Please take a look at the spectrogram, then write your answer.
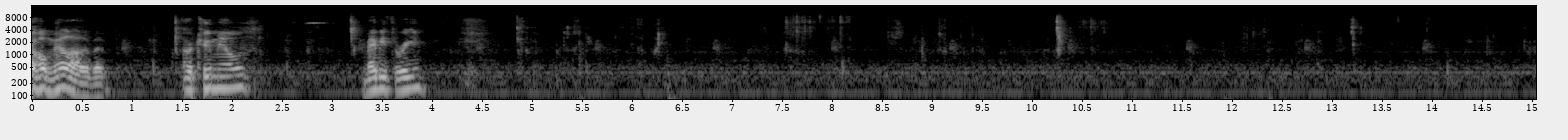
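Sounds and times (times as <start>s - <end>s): person chewing chicken: 4.2s - 15.0s.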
